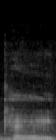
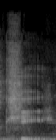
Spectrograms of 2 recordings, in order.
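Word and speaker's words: cay: I say this because it's pronounced here for locals it's key so even though it's spelled like hey for locals it's key it's key even with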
